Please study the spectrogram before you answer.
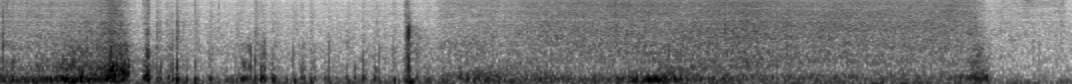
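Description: Long nails scratch across the textured fabric of a woven zigzag bolster pillow, making a dry, raspy scraping with quick strokes and a sharp tick partway through. The scratching then runs as a steady, softer rasp before cutting off near the end.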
